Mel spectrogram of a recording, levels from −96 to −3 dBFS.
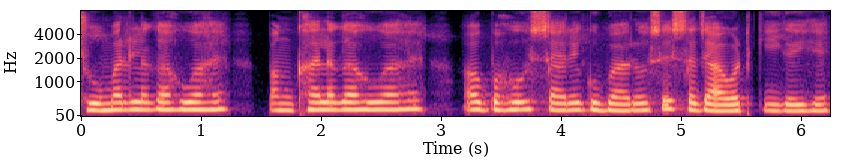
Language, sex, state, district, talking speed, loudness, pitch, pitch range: Hindi, female, Uttar Pradesh, Lucknow, 165 wpm, -14 LUFS, 210 Hz, 195-210 Hz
